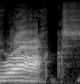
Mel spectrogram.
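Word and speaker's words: Brach's: Brock's. Yeah. It was from Mounds. Brock's. Anything from Brock's. Ugh. Like, it Ugh. rhymes with rock.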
